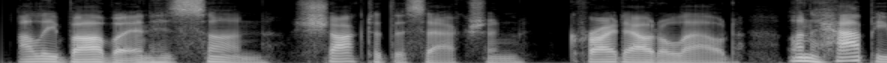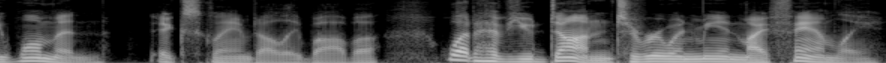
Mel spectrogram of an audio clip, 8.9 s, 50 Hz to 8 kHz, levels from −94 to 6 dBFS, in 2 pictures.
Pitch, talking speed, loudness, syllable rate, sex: 105 Hz, 185 wpm, -23 LUFS, 5.4 syllables/s, male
